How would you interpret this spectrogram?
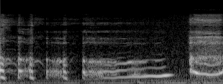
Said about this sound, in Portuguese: Ei, mulher, por que está chorando?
